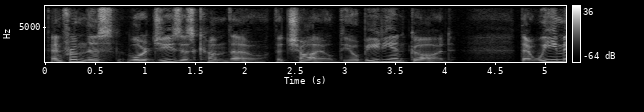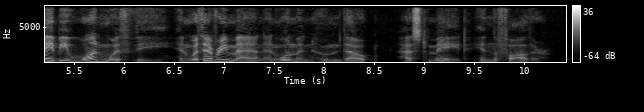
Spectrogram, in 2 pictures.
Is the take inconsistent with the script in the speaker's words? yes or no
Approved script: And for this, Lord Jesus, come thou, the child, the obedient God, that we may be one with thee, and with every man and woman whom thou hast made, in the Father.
yes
